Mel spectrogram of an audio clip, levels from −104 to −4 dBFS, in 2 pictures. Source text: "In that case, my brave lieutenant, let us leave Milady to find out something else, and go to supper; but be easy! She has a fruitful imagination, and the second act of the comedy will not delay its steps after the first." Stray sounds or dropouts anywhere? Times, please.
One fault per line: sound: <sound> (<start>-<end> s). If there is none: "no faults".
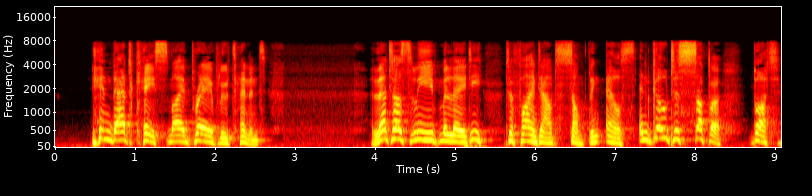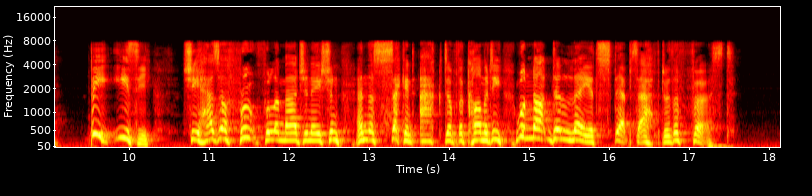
no faults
